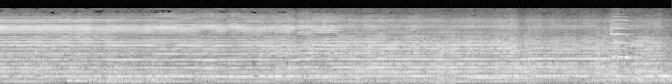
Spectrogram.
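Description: Live experimental music: saxophones and prepared guitar holding a dense, steady drone of sustained tones.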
